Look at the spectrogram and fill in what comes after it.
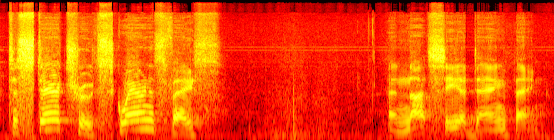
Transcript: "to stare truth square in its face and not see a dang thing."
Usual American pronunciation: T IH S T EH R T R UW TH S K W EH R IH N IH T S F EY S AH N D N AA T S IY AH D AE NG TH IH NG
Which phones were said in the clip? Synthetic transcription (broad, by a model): T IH S T EH R T R UW TH S K W EH R IH N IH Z F EY S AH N N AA T S IY AH D AE NG TH IH NG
